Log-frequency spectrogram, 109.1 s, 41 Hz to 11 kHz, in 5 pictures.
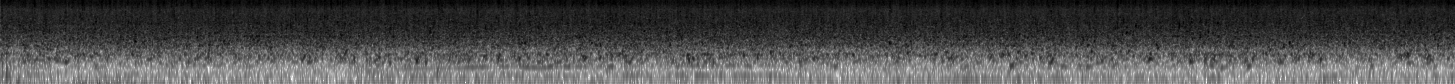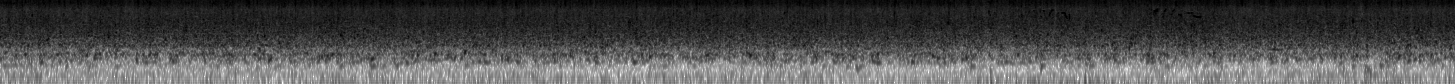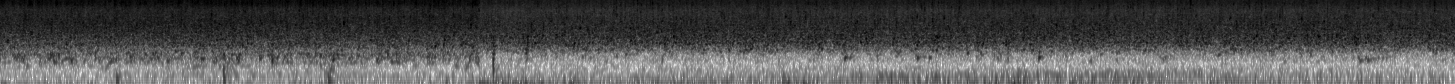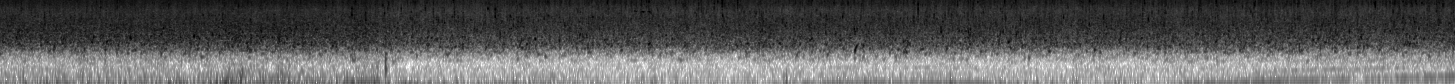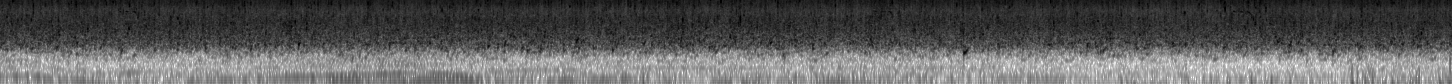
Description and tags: Murmuring, babbling, burbling and brawling brook in the Black Forest, Germany. I recorded the same brook at three different places and pasted the three samples together. Zoom H4n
